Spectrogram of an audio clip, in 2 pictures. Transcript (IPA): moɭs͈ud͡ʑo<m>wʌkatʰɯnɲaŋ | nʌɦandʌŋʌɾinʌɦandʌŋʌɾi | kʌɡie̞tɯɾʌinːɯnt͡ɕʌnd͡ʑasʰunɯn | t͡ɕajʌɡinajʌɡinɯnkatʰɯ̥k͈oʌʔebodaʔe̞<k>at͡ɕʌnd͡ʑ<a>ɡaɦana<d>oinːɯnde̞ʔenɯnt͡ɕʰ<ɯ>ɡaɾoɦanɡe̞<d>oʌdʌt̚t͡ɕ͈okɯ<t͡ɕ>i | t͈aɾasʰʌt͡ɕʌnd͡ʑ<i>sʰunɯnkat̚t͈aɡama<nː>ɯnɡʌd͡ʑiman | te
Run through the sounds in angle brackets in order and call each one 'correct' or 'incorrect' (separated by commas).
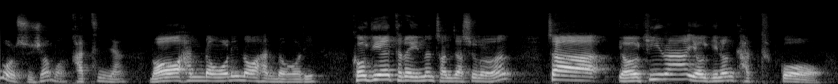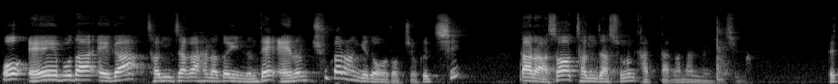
correct, incorrect, correct, correct, incorrect, correct, incorrect, incorrect, correct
